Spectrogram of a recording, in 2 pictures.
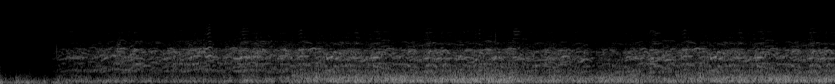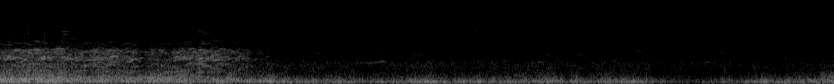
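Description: Canada geese at a national wildlife refuge honking in agitation while bald eagles hunt, a dense chorus of overlapping honks from a flock that carries on for about ten seconds and then fades into wind and open-air noise.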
